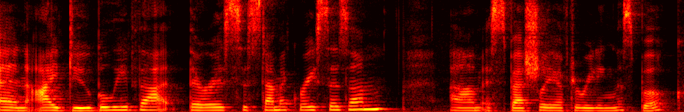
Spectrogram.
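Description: A woman speaks in a normal speaking voice at a moderate pace, with fairly even intonation. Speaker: podcast host. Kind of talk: casual interview chat. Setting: morning recording.

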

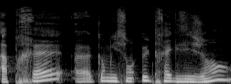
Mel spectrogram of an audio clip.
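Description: Recorded very cleanly against a silent background, a man speaks in a dark, mellow, somewhat breathy voice with a dry, close sound and no echo. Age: 50s. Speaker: photographer. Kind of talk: interview. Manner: halting.

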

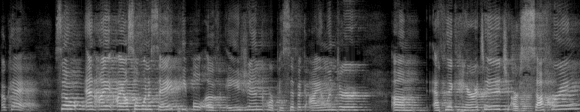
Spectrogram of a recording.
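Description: Raising and projecting her voice, a woman speaks at a moderate pace in a high pitch with ordinary pitch variation, with noticeable background noise behind her. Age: 40s. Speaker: preacher. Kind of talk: sermon. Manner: halting.

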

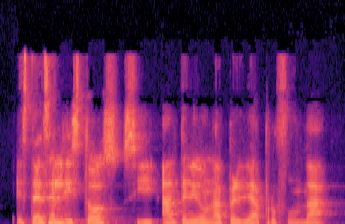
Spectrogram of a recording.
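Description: The woman's voice has a dark, mellow tone at a medium pitch. She talks at a moderate pace. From Mexico. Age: 40s. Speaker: podcast co-host. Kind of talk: casual chat.

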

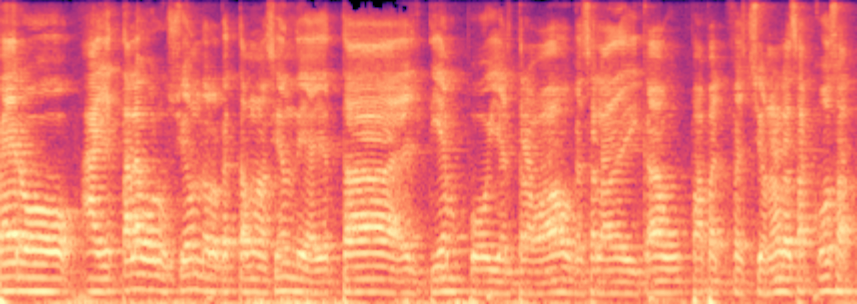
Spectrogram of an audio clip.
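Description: A man talks with hardly any pauses in a monotone, flat intonation, against noticeable background noise and audible room echo. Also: medium pitch for a man, moderate pace. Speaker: reggaeton singer. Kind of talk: interview.

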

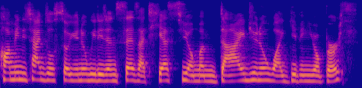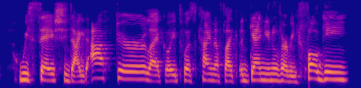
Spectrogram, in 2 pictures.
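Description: A woman has a plain, everyday voice with a fairly low pitch. She talks at a fairly quick pace with fairly even intonation and hardly any pauses. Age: 30s. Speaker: family constellations therapist. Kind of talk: interview.

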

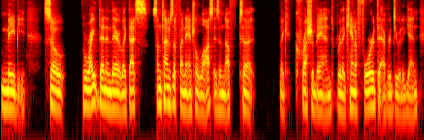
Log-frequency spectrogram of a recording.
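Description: An unremarkable speaking voice from a man, fairly low in pitch, at a moderate pace with fairly even intonation, dry and close with no echo against a quiet background. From Canada. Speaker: musician. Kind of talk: casual chat.

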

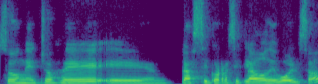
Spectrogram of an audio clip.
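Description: Over a quiet background, a woman with a fairly high pitch uses a dark, mellow tone and ordinary pitch variation. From Peru. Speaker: social entrepreneur, co-founder. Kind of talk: interview.

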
